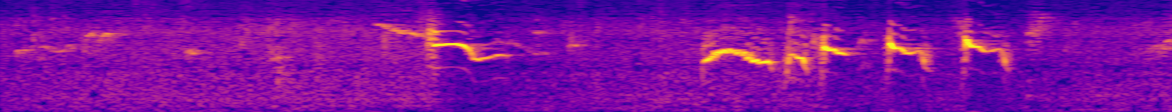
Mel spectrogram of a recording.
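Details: Female Cream-vented bulbul calls, used as a trapping lure: one wavering whistled note, a pause, then four sharp chirps that each jump up and drop quickly, with soft rain hiss behind.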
